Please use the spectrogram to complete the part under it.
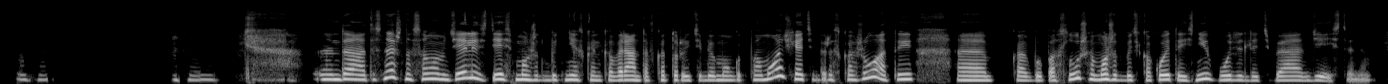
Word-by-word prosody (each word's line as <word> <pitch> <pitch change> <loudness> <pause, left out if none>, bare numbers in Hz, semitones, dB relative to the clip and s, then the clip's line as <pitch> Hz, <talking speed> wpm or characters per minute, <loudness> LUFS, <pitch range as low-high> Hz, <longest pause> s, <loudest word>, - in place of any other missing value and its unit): Мгм. 215 -2 -13 1.2
Мгм. 210 0 -11 1.0
Н-да, 230 -1 +3
ты 220 +1 -9
знаешь, 290 +5 0
на 245 - +1
самом 245 +1 +2
деле 275 +6 +3
здесь 230 +1 +1
может 215 -2 +2
быть 205 +1 -5
несколько 200 -2 -1
вариантов, 200 -1 +1
которые 205 -1 -2
тебе 195 0 -3
могут 200 0 -2
помочь. 265 - +1
Я 240 -1 +5
тебе 210 -2 -8
расскажу, 220 - -1
а 230 - +2
ты, 235 +4 +1 0.4
э, 195 -1 +3 0.2
как 190 -2 -3
бы 185 +1 -2
послушай. 230 +7 0
Может 220 -2 +3
быть, 200 0 -3
какой-то 210 +1 +1
из 185 -3 -3
них 245 +2 +2
будет 200 0 0
для 185 0 -4
тебя 190 +1 -3
действенным. 200 +4 -5
210 Hz, 150 wpm, -20 LUFS, 195-230 Hz, 1.2 s, Я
